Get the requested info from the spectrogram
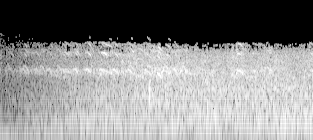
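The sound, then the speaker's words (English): A crowd of birds by the sea calls and honks continuously, overlapping cries layered over a steady, broad wash of noise like surf, holding at a constant level with no one speaking. “There are so many more birds.”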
